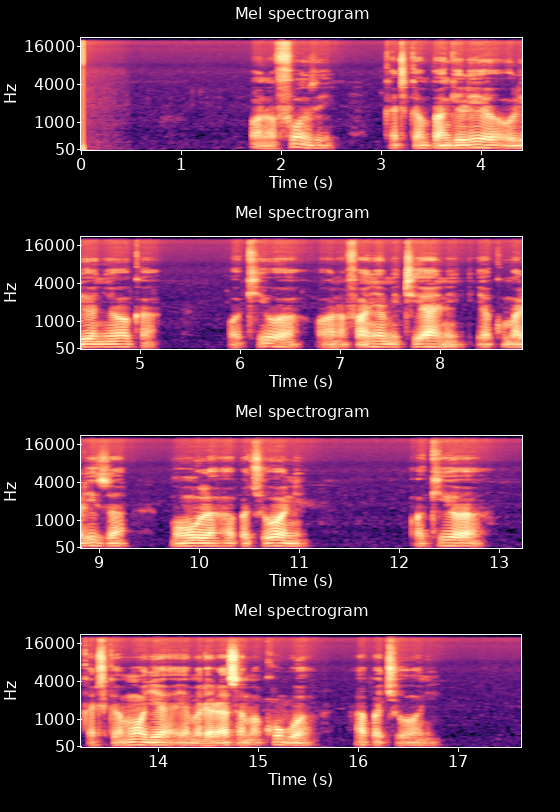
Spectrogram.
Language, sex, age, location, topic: Swahili, male, 18-24, Dar es Salaam, education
